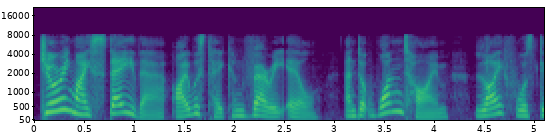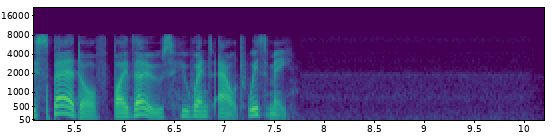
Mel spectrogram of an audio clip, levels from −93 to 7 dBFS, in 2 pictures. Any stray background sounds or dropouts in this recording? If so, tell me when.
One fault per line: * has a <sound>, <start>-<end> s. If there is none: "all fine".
all fine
